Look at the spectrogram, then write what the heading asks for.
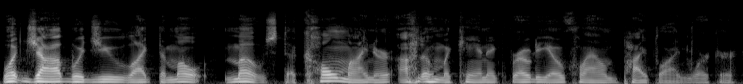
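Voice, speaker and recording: Man, slight southern twang, laid-back, swears casually, casual podcast chat, lowish voice, dry close sound. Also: slow, hardly any pauses, darkish tone, dry recording. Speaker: podcast co-host. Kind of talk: casual podcast chat, reading quiz questions aloud.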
